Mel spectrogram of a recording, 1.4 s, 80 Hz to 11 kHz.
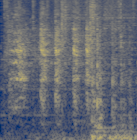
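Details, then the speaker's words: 2021 Can-Am Renegade X-MR 1000R after replacing a broken, clicking rear CV axle: starts and backs up under load on that corner with a smooth, even drone and no clicking. "i'll fire it up we'll back her up and put some stress on that corner and we'll just make sure we've got rid of that clicking and that our diagnosis was correct"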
